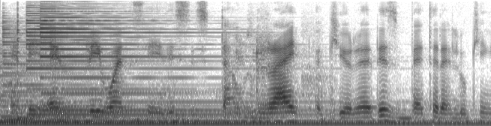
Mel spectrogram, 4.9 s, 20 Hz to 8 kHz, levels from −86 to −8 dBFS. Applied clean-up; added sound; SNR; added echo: none; Guitar; -3 dB; none.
